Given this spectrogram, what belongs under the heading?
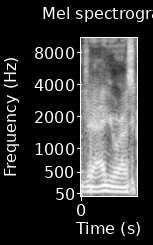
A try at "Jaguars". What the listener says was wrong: just pronounce the hard U in Jaguar?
